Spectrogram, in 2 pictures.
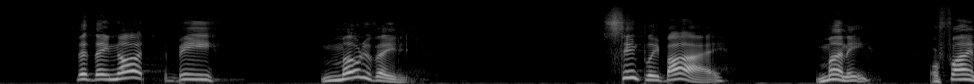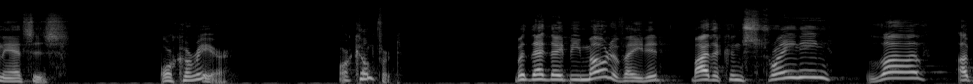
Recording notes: This message was delivered on February 11, 2024, during our evening service.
